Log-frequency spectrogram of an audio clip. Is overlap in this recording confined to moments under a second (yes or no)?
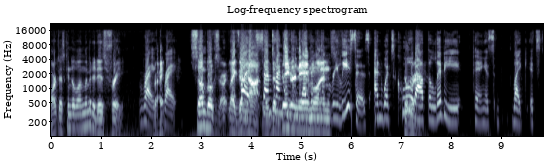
no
